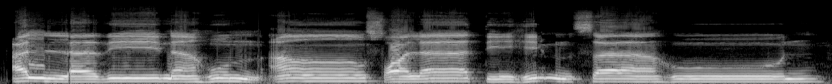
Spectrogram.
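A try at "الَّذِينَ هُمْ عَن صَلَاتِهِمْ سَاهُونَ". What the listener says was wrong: Sedikit tingkatkan lagi pada tawassudnya. Alladzina hum an dan lebih digeser dari bawah.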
